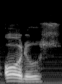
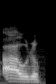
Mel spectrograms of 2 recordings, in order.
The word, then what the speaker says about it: Horus: de Aurus, o Horus, yo lo pronuncio Aurus porque dicen que esotéricamente se pronuncia así, pero si quieren lo pronuncio Horus para que no se produzcan eh, confusiones.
